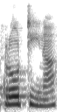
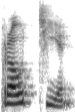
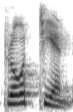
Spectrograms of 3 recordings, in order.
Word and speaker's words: protean: Okay, so இந்த word எப்படி pronounce பண்ணுவோம்? நம்ம சாப்பிடுற புரோட்டீனா கிடையாதுல, இட் இஸ் ப்ரோட்டியன்.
